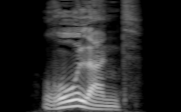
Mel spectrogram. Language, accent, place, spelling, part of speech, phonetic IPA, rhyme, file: German, Germany, Berlin, Roland, proper noun, [ˈʁoːlant], -oːlant, De-Roland.ogg
- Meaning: a male given name, equivalent to English Roland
